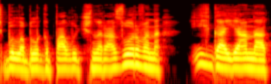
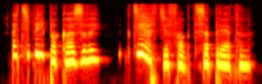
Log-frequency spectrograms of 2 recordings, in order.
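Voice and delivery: амазонка; 8 semitones higher than usual. A narrator's reading. Амазонка командует паучку.

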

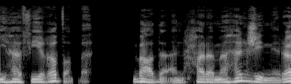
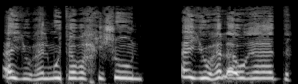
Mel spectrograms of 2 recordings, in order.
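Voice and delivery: high, piercing cry of terror; terrified scream; 4 dB louder, faster than usual. A narrator's reading. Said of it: "التي صرخت في رعب". (صرخة رعب حادة)

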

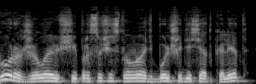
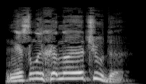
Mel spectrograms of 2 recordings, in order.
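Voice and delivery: much higher amazed exclamation; 10 semitones higher than usual. Acted. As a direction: marvel at it, voice up high. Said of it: "Удивлённо сказал".

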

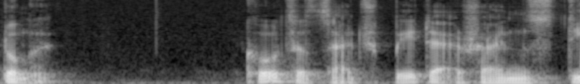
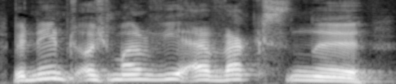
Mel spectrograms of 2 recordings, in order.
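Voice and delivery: loud, high-pitched protest; exasperated raised voice; protesting under blows; 7 dB louder than usual. A narrator's reading. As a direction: call out while being punched. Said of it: "sage ich zwischen den Hieben".

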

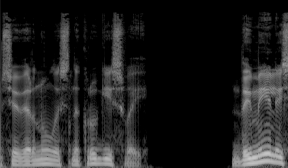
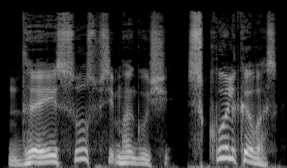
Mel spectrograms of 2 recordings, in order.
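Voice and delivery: indignant; 6 semitones higher, slower than usual. A narrator's reading. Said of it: "возмутился я".

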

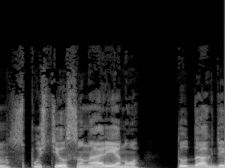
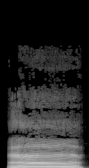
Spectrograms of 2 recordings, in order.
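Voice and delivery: put-on whimpering like a child; 9 semitones higher than usual. A narrator's reading. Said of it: "захныкал он, как ребёнок".

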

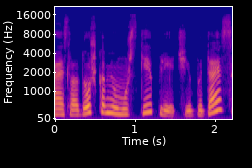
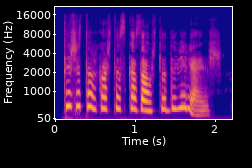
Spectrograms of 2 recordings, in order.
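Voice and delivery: high, louder mock outrage with a smile; indignant, hiding a smile; 12 semitones higher, 6 dB louder than usual. A narrator's reading. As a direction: protest while fighting back a grin. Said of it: "Не сумев скрыть улыбку, возмутилась".

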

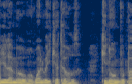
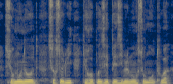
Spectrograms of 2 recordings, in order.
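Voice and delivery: high, aggrieved reproach; indignant accusation; 4 semitones higher than usual. Acted. Fouquet accusing Aramis of betraying his guest, indignant. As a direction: denounce the betrayal, voice raised.

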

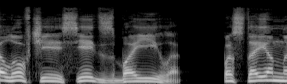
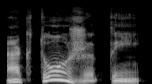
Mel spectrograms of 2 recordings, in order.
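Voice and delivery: gentle; 7 semitones lower than usual. Acted. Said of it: "мягко спросил Сумароков".

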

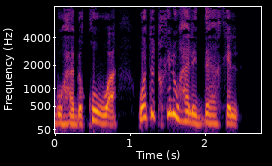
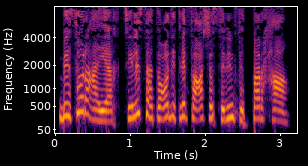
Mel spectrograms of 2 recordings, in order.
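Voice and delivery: impatient yelling; 6 semitones higher, faster than usual. A narrator's reading. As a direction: hurry her with a raised voice. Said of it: "زوجة أبيها تصرخ".

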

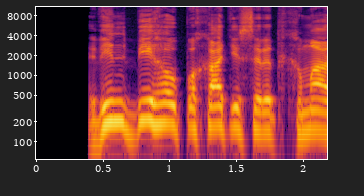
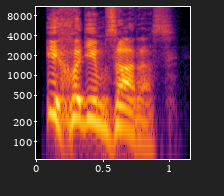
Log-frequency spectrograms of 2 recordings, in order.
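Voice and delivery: loud, higher-pitched order; raised urgent command; shouting; 5 semitones higher, 5 dB louder than usual. A narrator's reading. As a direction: shout to get moving now. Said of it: "кричав він".

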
